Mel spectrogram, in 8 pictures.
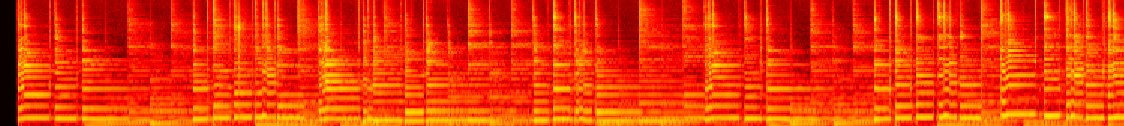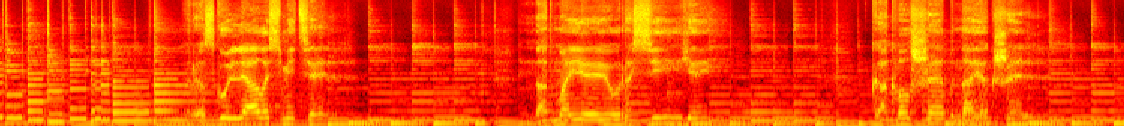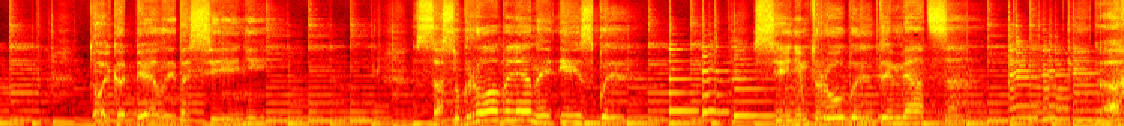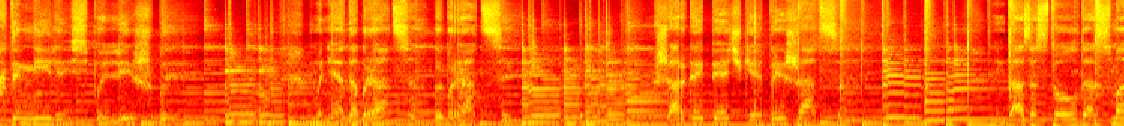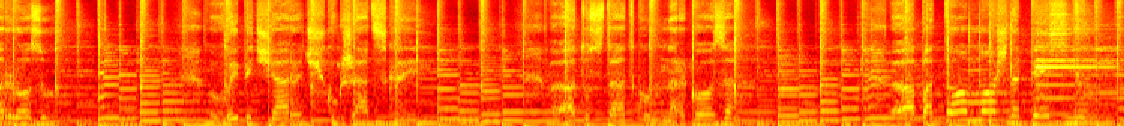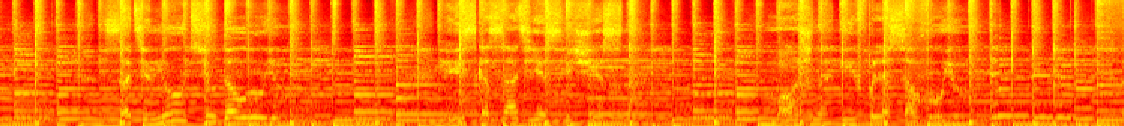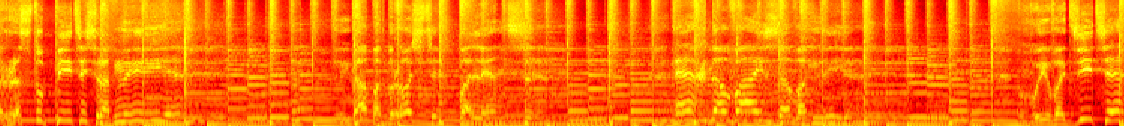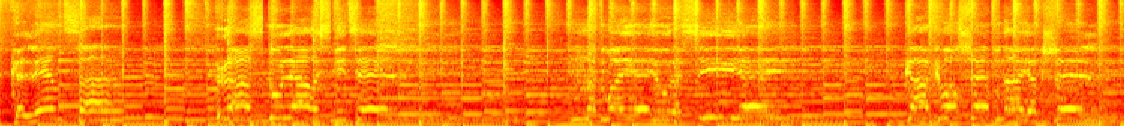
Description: • Аранжировка: Ai
• Жанр: Романс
